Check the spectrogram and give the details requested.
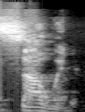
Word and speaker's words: Samhain: He said Samhain. He pronounced it properly.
